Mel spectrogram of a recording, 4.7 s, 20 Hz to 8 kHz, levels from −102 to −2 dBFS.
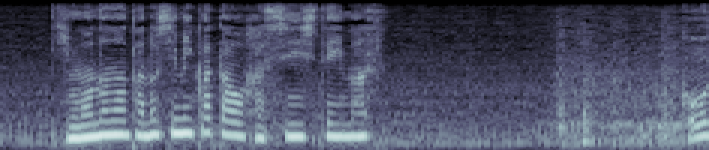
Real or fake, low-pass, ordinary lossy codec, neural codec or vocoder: fake; 7.2 kHz; none; codec, 16 kHz, 8 kbps, FreqCodec, larger model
